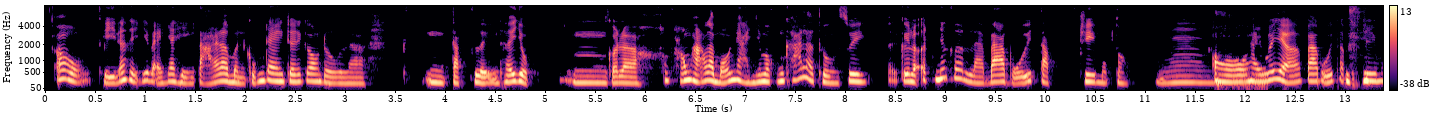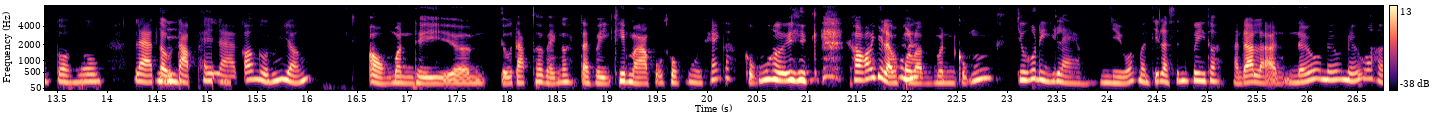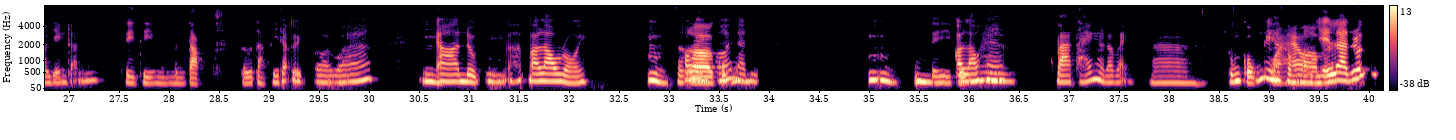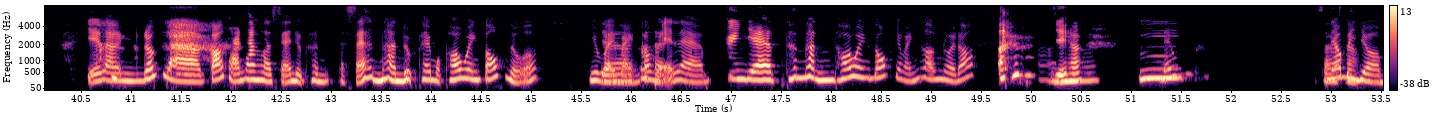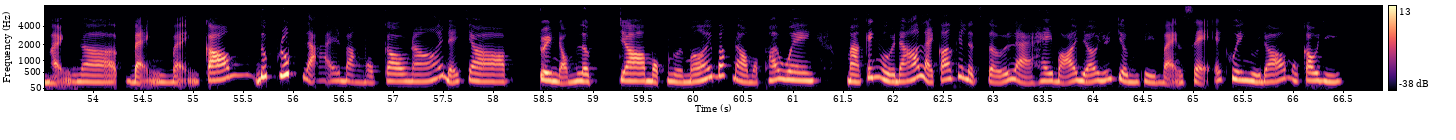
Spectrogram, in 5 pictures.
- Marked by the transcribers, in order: other background noise; laugh; tapping; laughing while speaking: "hơi"; laugh; chuckle; laughing while speaking: "hình thành"; laugh
- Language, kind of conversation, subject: Vietnamese, podcast, Làm thế nào để bạn nuôi dưỡng thói quen tốt mỗi ngày?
